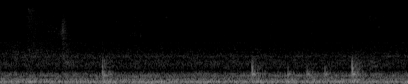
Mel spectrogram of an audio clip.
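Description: Dry-erase marker writing on a whiteboard, with short scratchy strokes and a few light ticks. It follows a last few swipes of the eraser near the start, over a steady low hum.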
